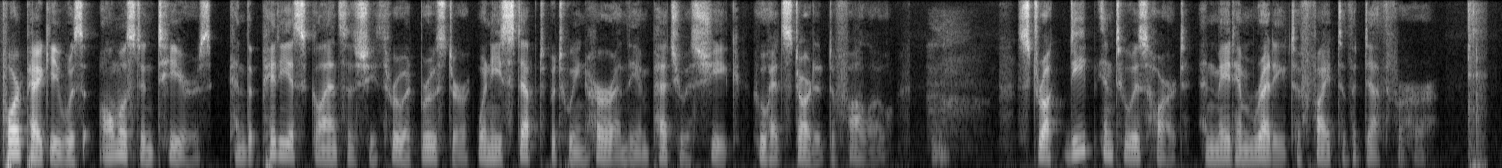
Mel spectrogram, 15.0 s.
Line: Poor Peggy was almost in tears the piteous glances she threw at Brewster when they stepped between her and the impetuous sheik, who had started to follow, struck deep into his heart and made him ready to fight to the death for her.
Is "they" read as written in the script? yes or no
no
